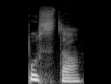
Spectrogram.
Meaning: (adjective) bare; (noun) 1. plain (an expanse of land with relatively low relief) 2. Pannonian Steppe
- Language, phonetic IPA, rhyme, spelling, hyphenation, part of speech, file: Hungarian, [ˈpustɒ], -tɒ, puszta, pusz‧ta, adjective / noun, Hu-puszta.ogg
